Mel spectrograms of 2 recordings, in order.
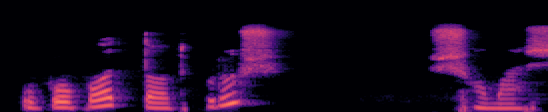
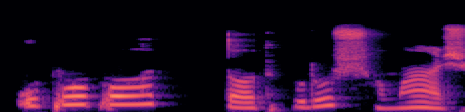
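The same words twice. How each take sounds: First: Drawn-out term, pause before the last word; spaced-out writing-along delivery; slow dictation. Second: Said in the usual way. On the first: Shown as a demonstration. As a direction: dictate slowly while writing, dropping softer at the end.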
